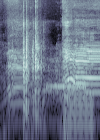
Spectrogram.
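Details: Garut sheep in a breeder's pen in Indonesia: a long wavering harmonic bleat rising then held, with a short break near the middle, and a man talking in the background.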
